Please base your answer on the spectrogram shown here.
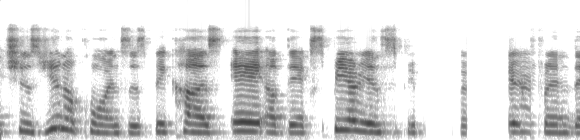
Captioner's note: speech distorting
